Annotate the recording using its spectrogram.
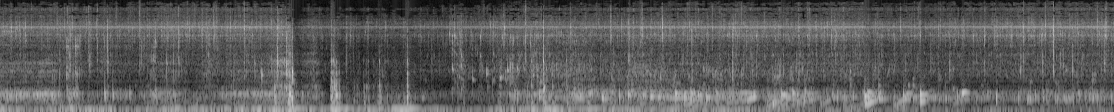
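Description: A low, muffled underwater rumble goes on throughout.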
